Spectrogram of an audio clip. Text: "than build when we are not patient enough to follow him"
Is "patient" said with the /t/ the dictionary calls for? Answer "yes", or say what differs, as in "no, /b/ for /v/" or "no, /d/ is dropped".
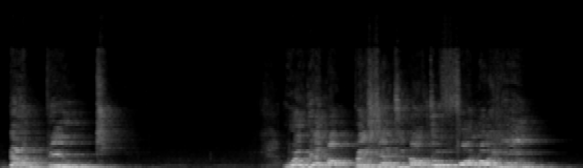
yes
